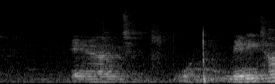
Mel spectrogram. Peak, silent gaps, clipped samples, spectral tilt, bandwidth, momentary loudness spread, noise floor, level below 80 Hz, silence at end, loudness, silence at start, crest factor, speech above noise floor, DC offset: -12 dBFS; none; under 0.1%; -6.5 dB/octave; 17 kHz; 27 LU; -54 dBFS; -76 dBFS; 0 s; -33 LUFS; 0 s; 20 dB; 23 dB; under 0.1%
